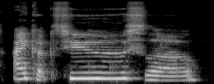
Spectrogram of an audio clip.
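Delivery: very slow, drawn-out words; slow turtle. Acted. Turtle telling Iguana why he won't help, very slow. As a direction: drag every word like a sleepy turtle.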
